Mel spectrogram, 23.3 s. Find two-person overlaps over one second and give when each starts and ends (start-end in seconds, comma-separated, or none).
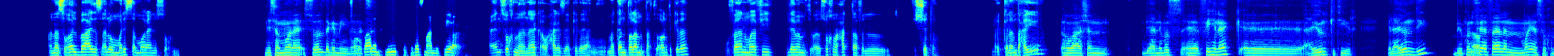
none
